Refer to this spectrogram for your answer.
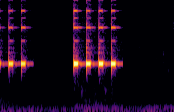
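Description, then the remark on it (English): The iPhone 'Signal' alarm tone: bright, identical electronic beeps at a steady high pitch, a pair followed by a pause, then a rapid run of four, and another starting at the end. “These are the ones that apparently give you sleep inertia. This one is Signal.”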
